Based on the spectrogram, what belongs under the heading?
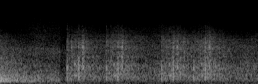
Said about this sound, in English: Soon, gunfire and explosions began to echo across the rooftops. Shooting like this has been going on all morning. And occasional explosions also.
